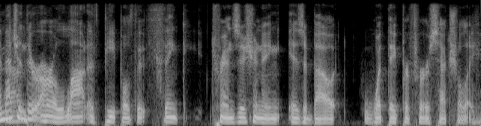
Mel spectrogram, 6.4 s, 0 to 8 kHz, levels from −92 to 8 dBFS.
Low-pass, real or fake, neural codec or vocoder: 7.2 kHz; real; none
